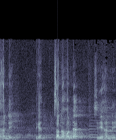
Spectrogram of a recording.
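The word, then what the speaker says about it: Hyundai: sehingga ketika di sana bikin Honda sini Hai hundai Kan dibacanya Handai kan sana Honda sini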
